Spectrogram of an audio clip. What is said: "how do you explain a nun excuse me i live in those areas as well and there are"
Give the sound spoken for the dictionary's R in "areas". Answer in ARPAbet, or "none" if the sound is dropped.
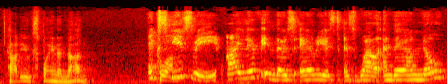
R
